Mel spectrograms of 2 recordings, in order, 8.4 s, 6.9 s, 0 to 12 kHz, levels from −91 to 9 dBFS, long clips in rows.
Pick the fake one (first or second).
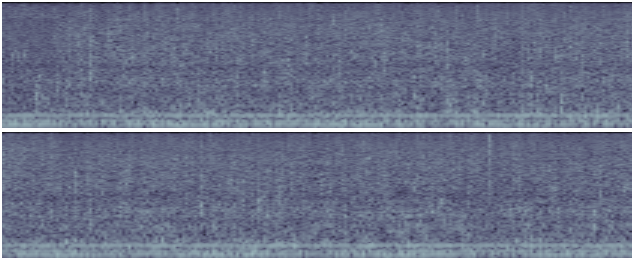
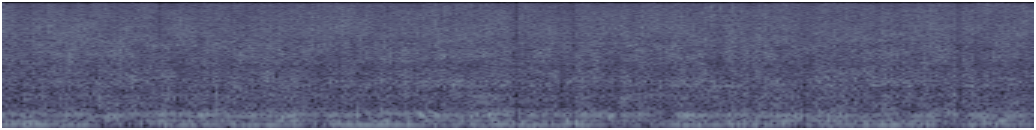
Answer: second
